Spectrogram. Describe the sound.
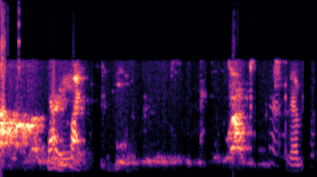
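A dog barks and yips in short bursts, mixed with muffled voices and a steady low hum in the background.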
